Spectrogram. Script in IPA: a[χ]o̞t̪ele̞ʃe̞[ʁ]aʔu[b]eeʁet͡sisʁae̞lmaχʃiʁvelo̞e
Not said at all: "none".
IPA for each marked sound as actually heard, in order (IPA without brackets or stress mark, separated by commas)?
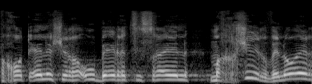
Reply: χ, ʁ, b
